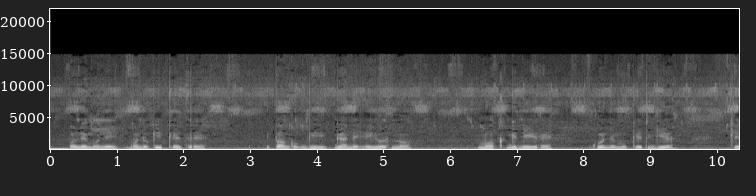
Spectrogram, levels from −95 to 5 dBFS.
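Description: HE-AAC compression throughout this speech clip: the treble above the codec's crossover is likely rebuilt by copying lower bands upward, so s sounds turn gritty and metallic, nothing reaches past 14.9 kHz, and the damage fits a bitrate near 20 kbps.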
